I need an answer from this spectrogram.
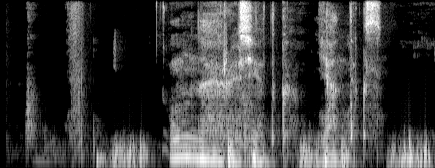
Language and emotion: Russian, sad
